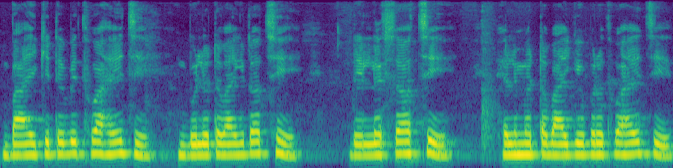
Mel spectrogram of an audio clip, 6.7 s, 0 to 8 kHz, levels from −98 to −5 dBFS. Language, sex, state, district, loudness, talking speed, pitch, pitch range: Odia, male, Odisha, Nuapada, -13 LUFS, 135 wpm, 155 Hz, 150-165 Hz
